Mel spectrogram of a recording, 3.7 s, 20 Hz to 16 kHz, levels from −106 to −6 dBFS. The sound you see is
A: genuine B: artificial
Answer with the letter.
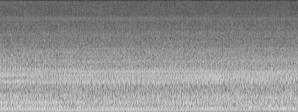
A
